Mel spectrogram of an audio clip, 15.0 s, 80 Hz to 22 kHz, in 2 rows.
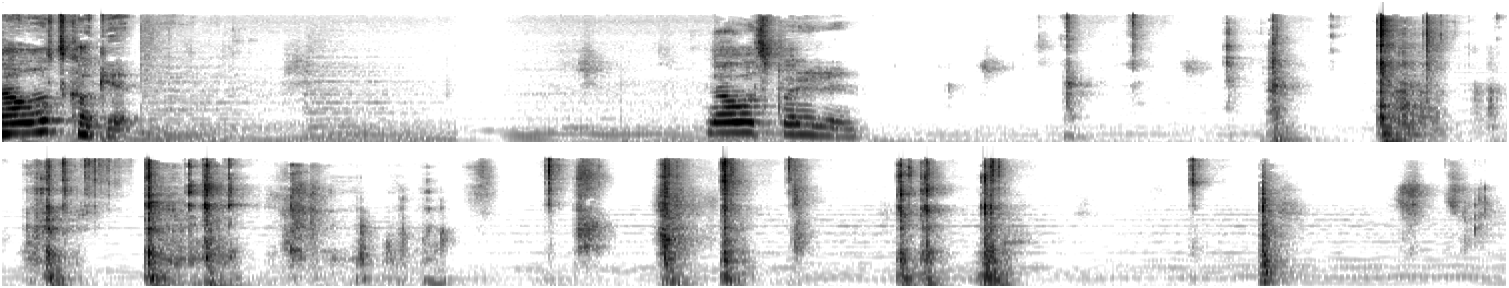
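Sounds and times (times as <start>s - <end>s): metal skewers clicking and knocking: 4.9s - 12.6s.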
